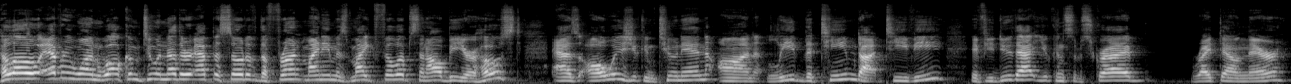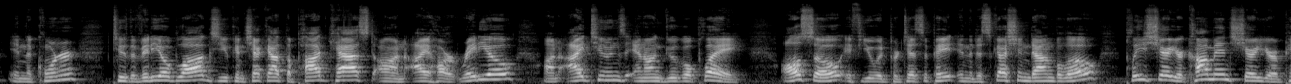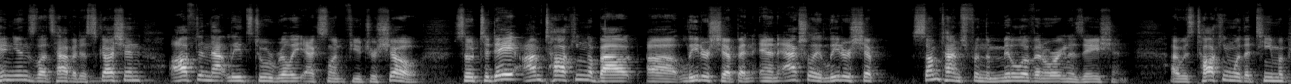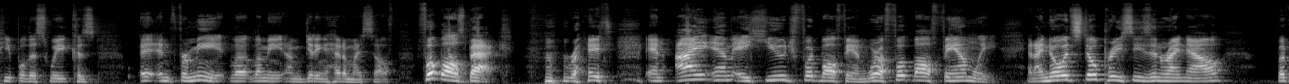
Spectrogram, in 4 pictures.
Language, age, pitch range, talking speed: English, 30-49, 140-195 Hz, 175 wpm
